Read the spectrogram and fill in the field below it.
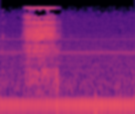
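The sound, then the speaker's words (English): A short, breathy yawn: one airy rush of breath lasting under half a second, over a steady low electrical hum, with no talking. “Excuse me, everybody, to yawn.”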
